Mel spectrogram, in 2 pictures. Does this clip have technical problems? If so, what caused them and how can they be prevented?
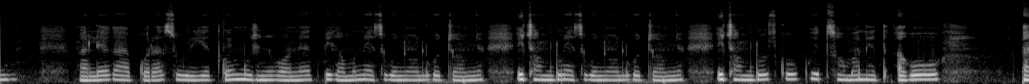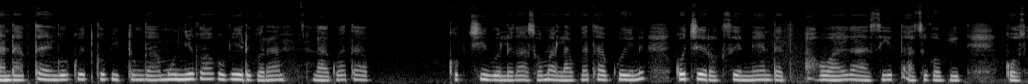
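Yes. At 5.61 s the speech jumps back with a small blip and two seconds replay, running again to 7.61 s. This is a stream segment repeated: the player fetched or queued the same two-second segment twice. Tracking segment sequence numbers and discarding duplicates before playback prevents it.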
